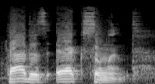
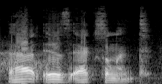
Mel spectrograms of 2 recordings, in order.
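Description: Both takes have the same delivery.

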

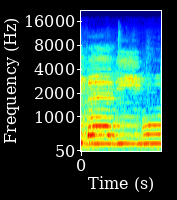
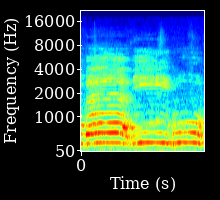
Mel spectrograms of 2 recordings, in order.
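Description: First: با، بي، بو with short a, i, u vowels; short-vowel spelling drill. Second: با، بي، بو with held long a, i, u; long-vowel spelling drill. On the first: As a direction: recite با، بي، بو as short open syllables on a level tone. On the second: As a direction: stretch each vowel in با، بي، بو on a level tone. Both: Shown as a demonstration. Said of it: "اذكري حرف من الحالات العشرين".

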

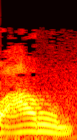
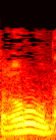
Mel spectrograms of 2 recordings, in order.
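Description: First: عروض said 'arood, short "a" after the ayn; variant with fatha. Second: عروض said 'urood, short "u" after the ayn; rounded first vowel in عروض, "'u-rood"; variant with damma. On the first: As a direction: open first vowel in عروض, "'a-rood". (عروض بفتح العين) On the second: (عروض بضم العين) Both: Shown as a demonstration. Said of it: "سميت عروض أو عروض".

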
